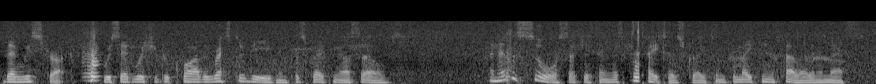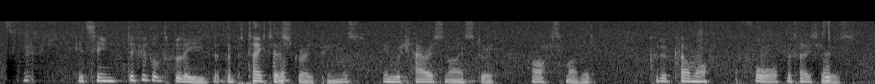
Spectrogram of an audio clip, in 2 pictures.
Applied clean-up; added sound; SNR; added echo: neural mask model Resemble Enhance denoiser.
